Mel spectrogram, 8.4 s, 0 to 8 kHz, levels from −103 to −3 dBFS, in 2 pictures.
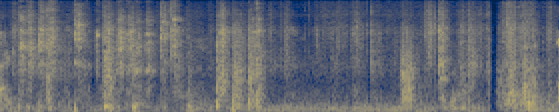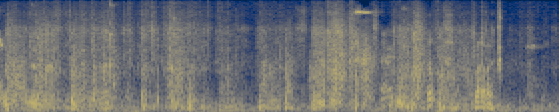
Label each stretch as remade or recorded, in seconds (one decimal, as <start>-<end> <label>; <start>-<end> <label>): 0.0-6.7 remade; 6.7-7.4 recorded; 7.4-8.4 remade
